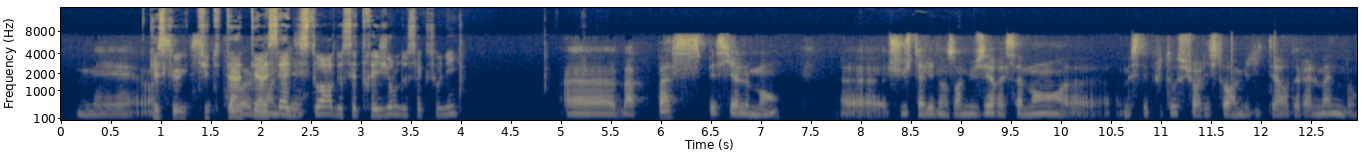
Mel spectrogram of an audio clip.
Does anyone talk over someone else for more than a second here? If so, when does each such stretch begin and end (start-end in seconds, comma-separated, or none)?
0.9-2.5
